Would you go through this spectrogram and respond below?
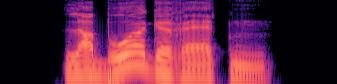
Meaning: dative plural of Laborgerät
- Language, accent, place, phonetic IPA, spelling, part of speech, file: German, Germany, Berlin, [laˈboːɐ̯ɡəˌʁɛːtn̩], Laborgeräten, noun, De-Laborgeräten.ogg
